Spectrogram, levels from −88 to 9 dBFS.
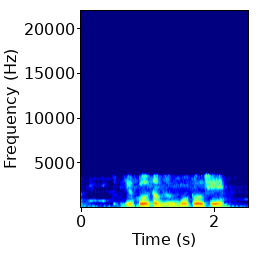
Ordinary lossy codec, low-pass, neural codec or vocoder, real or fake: Opus, 64 kbps; 3.6 kHz; codec, 32 kHz, 1.9 kbps, SNAC; fake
